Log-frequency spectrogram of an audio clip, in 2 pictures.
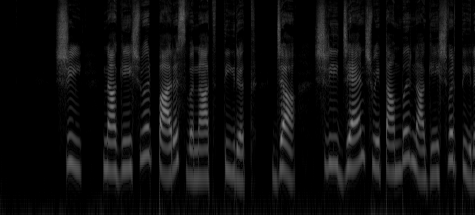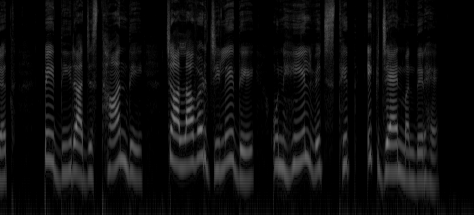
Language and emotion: Punjabi, neutral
